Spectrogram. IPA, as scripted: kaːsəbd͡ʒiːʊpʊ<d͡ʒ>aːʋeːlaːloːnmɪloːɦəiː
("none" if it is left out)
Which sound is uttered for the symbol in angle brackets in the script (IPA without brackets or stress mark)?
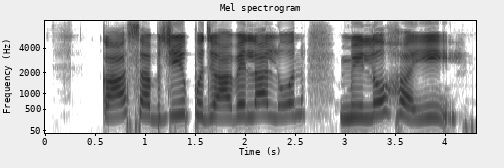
d͡ʒ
